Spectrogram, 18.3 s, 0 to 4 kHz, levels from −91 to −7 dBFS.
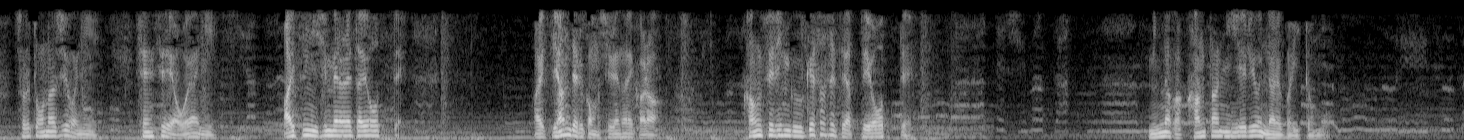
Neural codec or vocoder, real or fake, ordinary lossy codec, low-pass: vocoder, 22.05 kHz, 80 mel bands, WaveNeXt; fake; MP3, 24 kbps; 3.6 kHz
